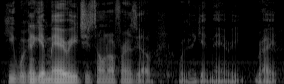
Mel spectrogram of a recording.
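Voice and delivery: hushed whisper retelling her brag. Retold or imitated. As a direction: whisper it low, like gossip. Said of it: "Why are you whispering?".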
